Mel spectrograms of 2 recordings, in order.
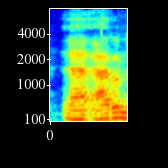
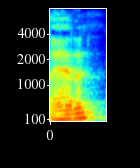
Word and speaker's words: Arron: It is pronounced Arron, isn't it? Not Aaron?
